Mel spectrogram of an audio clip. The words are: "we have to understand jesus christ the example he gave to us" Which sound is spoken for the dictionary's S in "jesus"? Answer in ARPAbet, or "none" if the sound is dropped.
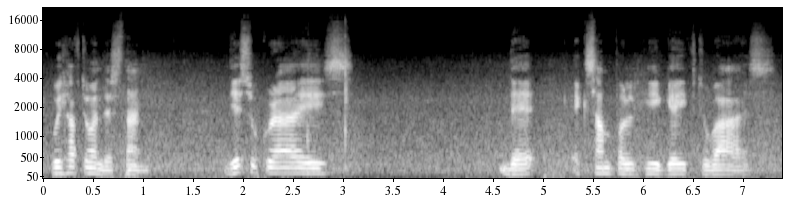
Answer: none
